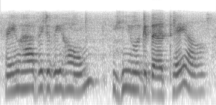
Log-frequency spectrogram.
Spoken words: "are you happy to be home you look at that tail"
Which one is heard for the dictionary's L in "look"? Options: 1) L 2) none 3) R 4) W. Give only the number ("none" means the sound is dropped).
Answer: 1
